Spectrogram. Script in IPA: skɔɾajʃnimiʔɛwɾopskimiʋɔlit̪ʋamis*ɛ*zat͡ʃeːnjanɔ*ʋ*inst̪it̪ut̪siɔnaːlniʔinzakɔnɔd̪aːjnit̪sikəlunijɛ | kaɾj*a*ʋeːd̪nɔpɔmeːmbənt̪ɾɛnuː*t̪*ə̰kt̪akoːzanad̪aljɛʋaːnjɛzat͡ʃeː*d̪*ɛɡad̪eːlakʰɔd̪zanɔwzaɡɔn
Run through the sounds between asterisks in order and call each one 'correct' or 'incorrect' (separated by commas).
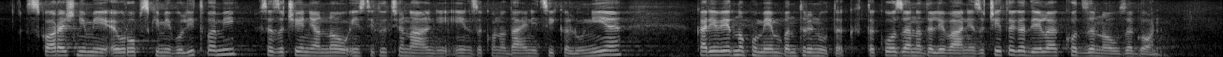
correct, incorrect, incorrect, correct, incorrect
